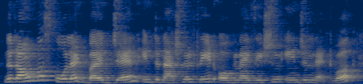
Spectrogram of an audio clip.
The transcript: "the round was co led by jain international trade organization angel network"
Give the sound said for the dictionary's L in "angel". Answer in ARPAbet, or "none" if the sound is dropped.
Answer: N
